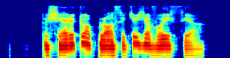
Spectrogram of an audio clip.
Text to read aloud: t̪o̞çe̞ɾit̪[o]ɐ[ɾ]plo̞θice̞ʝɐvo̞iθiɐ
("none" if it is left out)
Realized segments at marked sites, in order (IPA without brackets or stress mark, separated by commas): u, none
